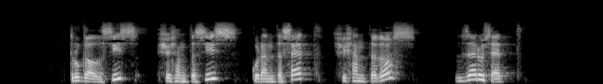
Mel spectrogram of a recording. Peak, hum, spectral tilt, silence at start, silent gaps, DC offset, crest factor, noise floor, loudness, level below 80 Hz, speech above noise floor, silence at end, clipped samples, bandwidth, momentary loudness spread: 0 dBFS; none; -5.5 dB/octave; 0.7 s; 4.27-4.55 s; under 0.1%; 16 dB; -74 dBFS; -16 LUFS; -54 dBFS; 58 dB; 0.85 s; under 0.1%; 7.6 kHz; 11 LU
